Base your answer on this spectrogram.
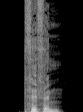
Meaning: inflection of pfeifen: 1. first/third-person plural preterite 2. first/third-person plural subjunctive II
- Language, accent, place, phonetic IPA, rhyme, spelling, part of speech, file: German, Germany, Berlin, [ˈp͡fɪfn̩], -ɪfn̩, pfiffen, verb, De-pfiffen.ogg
